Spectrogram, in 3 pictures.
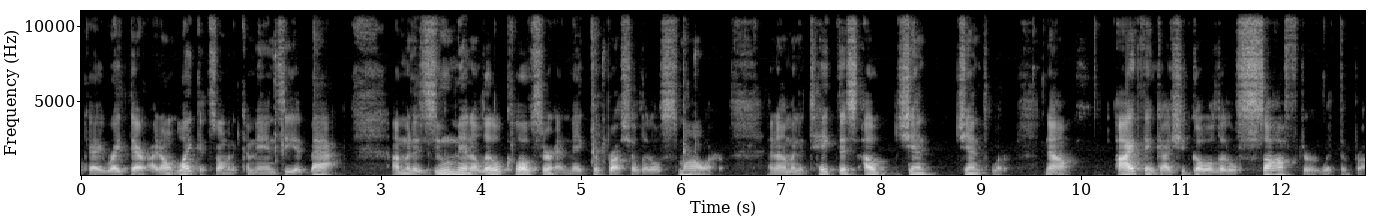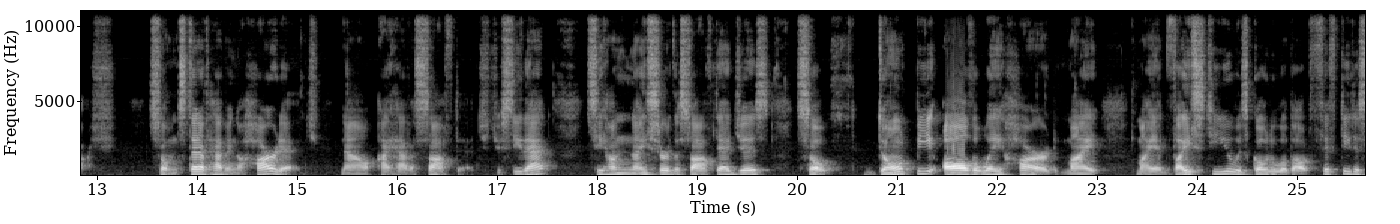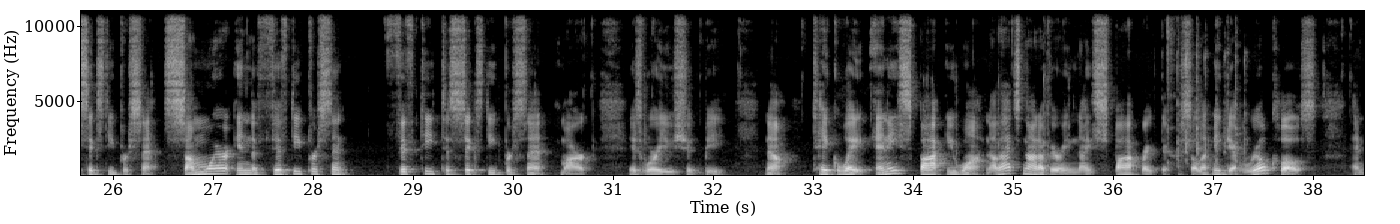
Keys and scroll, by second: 1.6 super+z, 4.9 [, 5.8 [, 36.5-37.0 typing.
